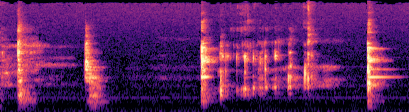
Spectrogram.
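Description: A ladle knocking and scraping in a stainless steel pot as tomato sauce is scooped up, giving a run of clinks and knocks, some with a short metallic ring. There is a quick cluster of ticks about two seconds in and another knock near the end.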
